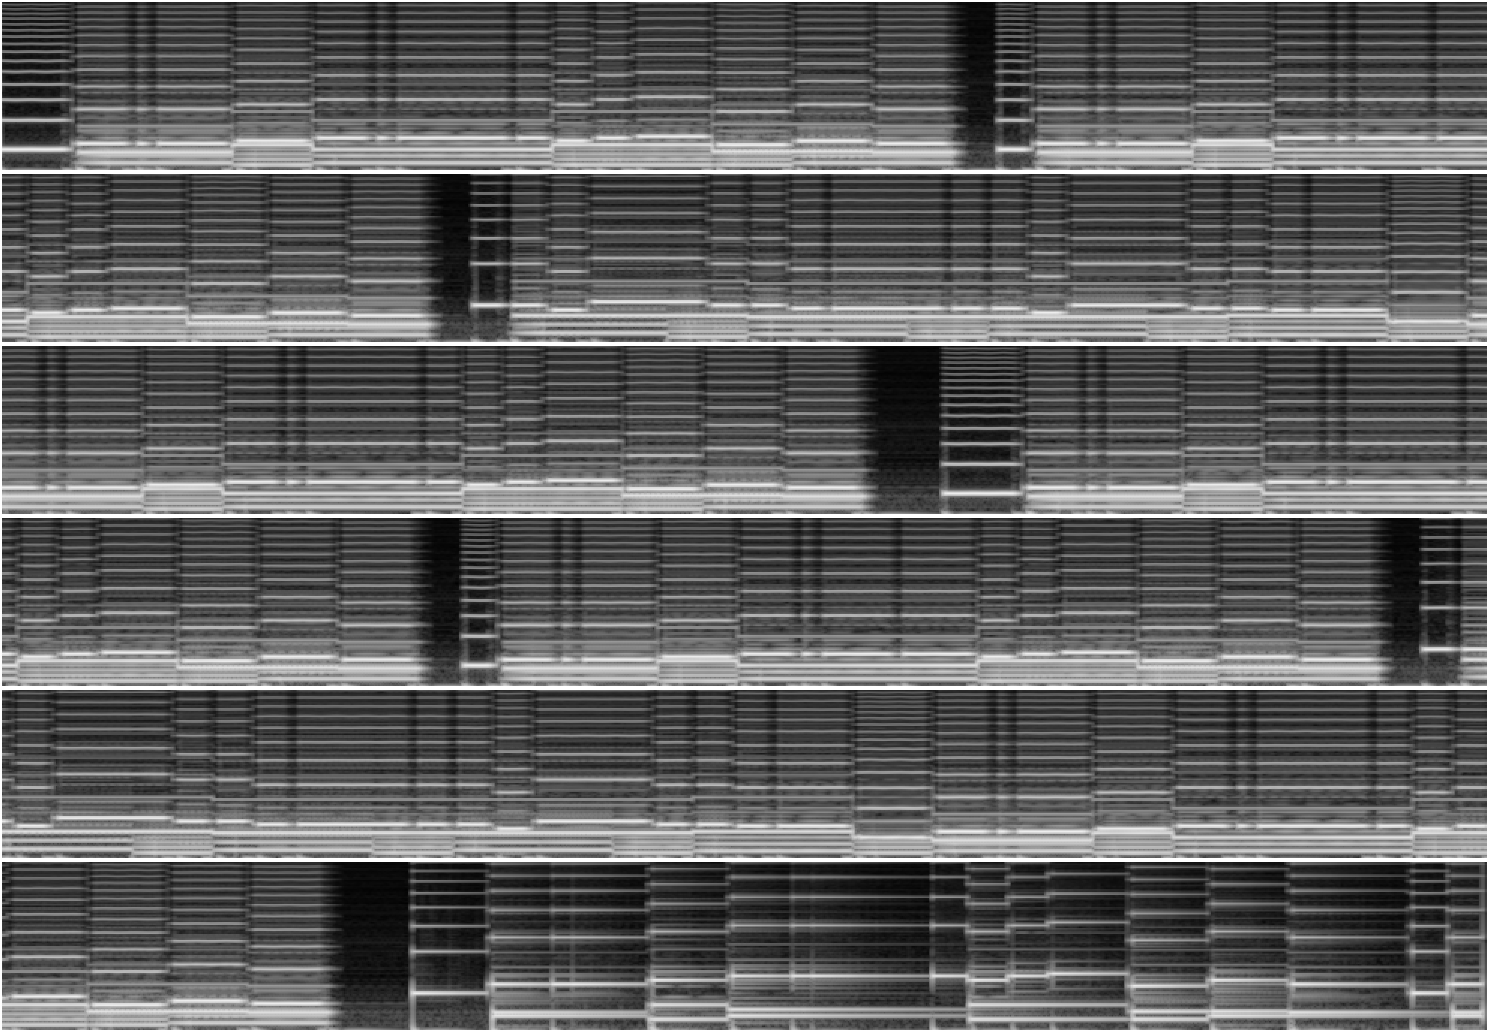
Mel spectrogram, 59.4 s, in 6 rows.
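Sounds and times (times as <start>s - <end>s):
Christmas carol on MOS6581R4 sound chip: 0.0s - 59.3s.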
